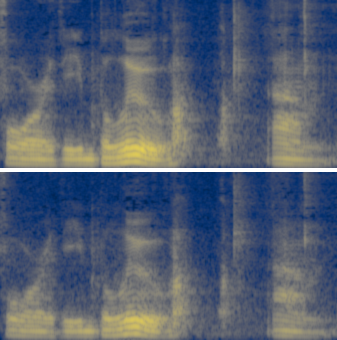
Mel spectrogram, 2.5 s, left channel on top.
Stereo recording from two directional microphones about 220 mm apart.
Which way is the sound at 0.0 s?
50° left (ahead or behind).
